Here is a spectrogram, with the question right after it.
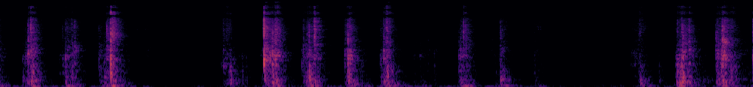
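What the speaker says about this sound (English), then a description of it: "So let's pull your oracle cards." Oracle cards drawn from a deck, heard as a quick run of crisp, close card flicks and shuffles in an irregular rhythm with brief pauses, without any talking.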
